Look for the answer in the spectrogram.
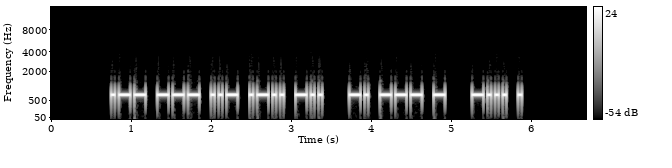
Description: Morse code, heard as a keyed tone, about 33 wpm, 700 Hz. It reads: WOULD NOT BE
